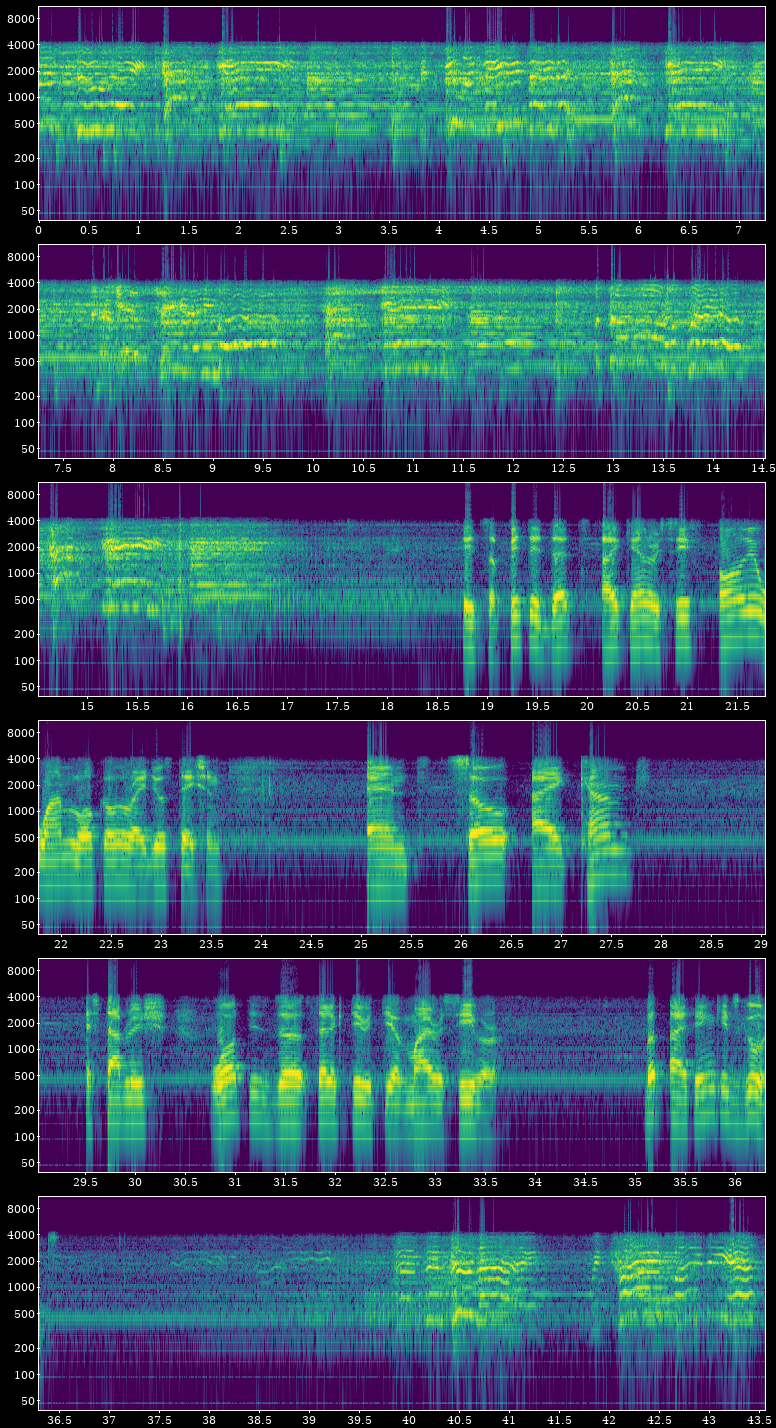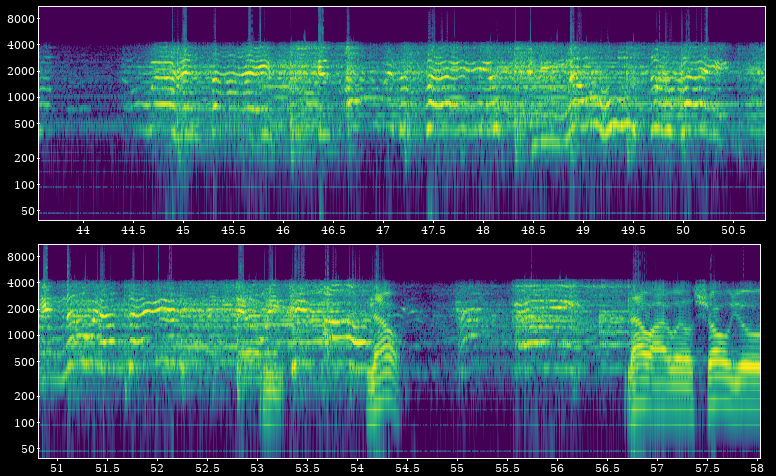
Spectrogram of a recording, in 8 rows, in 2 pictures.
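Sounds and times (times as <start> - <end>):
music from crystal radio: 0.0 - 21.8, 23.8 - 25.0, 27.4 - 30.8, 33.6 - 35.1, 35.7 - 58.0.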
